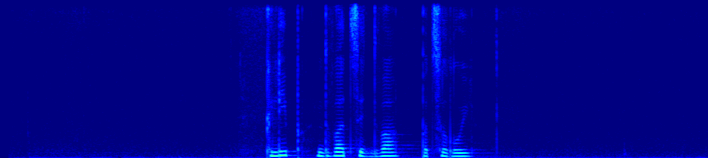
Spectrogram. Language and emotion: Russian, neutral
